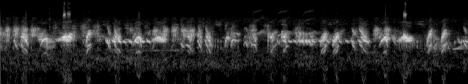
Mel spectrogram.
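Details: Wild clamorous reed warbler (kerak basi) producing a varied song of quick, rasping chatter interspersed with brief bright whistled notes, in a steady unbroken stream.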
